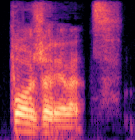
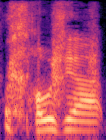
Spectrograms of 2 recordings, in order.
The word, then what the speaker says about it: Požarevac: It's Um, pronounced Požarevac. po, slower. Požarevac.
